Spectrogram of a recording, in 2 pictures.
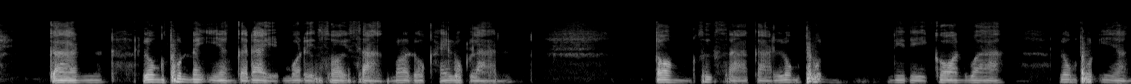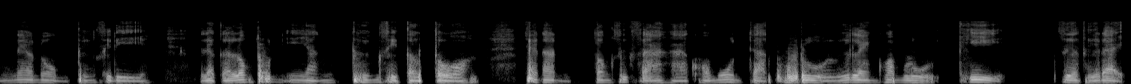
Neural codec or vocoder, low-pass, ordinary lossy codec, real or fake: codec, 16 kHz, 8 kbps, FreqCodec, smaller model; none; none; fake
